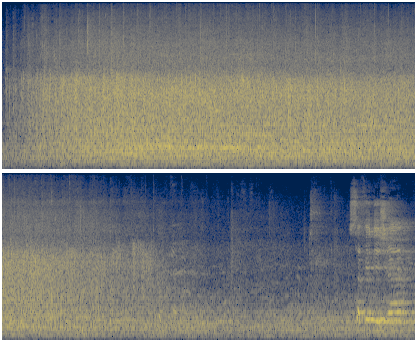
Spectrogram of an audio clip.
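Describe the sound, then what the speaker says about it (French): A church congregation at a first communion service at Notre Dame de Stockay claps in loud, sustained applause. The applause slowly fades, and a voice briefly follows near the end. "Je vous demande d'applaudir pour les gens."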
